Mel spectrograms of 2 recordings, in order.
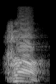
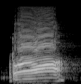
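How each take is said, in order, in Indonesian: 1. Suku kata itu diucapkan dengan dorongan udara. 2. Suku kata itu diucapkan tanpa dorongan udara. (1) "Tidak dengan cara ro, ro, ro. Tidak dengan mendorong udara" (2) "dibunyikan dengan tidak mendorong udara"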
